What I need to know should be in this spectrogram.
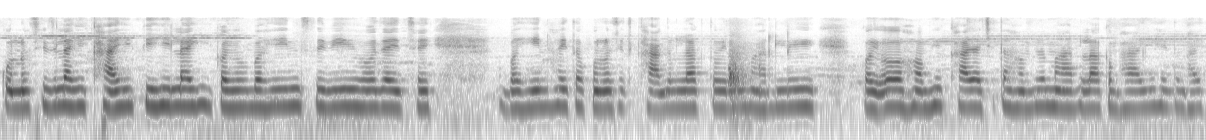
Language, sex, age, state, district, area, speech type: Maithili, female, 18-30, Bihar, Sitamarhi, rural, spontaneous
